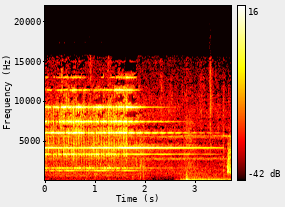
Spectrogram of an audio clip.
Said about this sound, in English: when your phone rings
